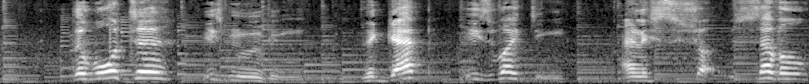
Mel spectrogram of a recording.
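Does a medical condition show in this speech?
Yes: cerebral palsy; worse when mouth tires.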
